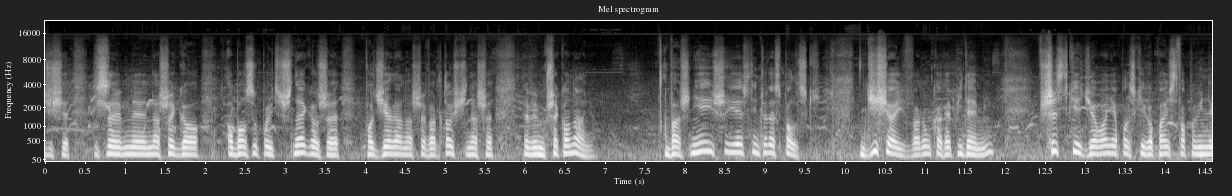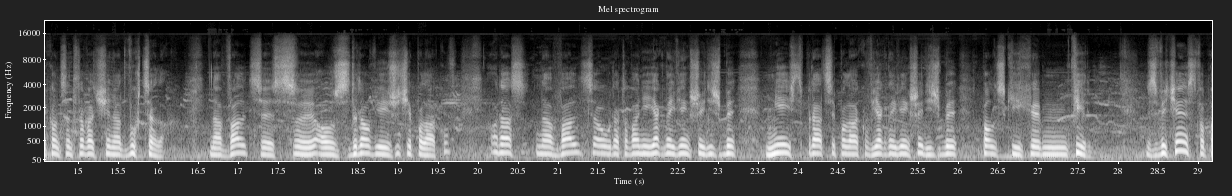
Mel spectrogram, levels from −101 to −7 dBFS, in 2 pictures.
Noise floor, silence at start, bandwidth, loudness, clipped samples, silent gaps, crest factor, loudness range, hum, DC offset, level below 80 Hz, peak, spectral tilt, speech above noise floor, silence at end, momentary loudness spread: -42 dBFS; 0 s; 11 kHz; -17 LUFS; under 0.1%; none; 18 dB; 2 LU; none; under 0.1%; -50 dBFS; 0 dBFS; -7 dB/octave; 25 dB; 0 s; 11 LU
